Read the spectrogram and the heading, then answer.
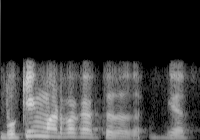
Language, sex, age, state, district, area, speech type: Kannada, male, 18-30, Karnataka, Uttara Kannada, rural, conversation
